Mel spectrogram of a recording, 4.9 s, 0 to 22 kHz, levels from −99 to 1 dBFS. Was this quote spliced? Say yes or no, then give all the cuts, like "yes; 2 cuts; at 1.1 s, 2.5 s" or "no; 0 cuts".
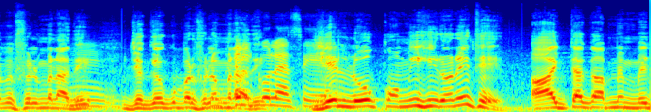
yes; 2 cuts; at 0.9 s, 3.9 s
